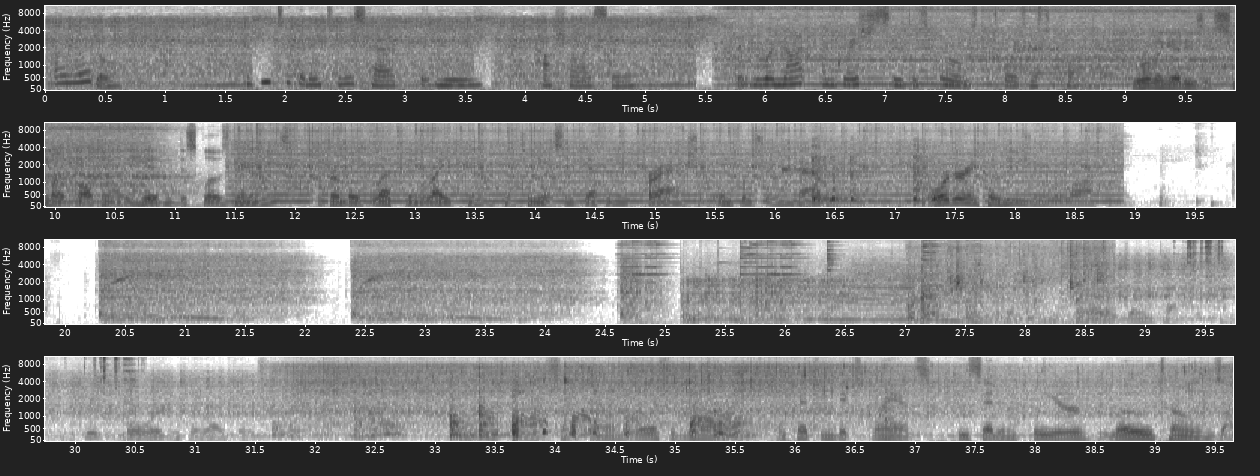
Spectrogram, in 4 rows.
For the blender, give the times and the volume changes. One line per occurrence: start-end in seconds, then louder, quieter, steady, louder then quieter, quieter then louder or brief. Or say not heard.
0.0-39.6 quieter.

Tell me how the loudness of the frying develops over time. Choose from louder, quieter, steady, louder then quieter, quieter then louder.
quieter.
